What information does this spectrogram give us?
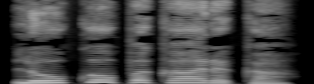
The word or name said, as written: ಲೋಕೋಪಕಾರಕ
